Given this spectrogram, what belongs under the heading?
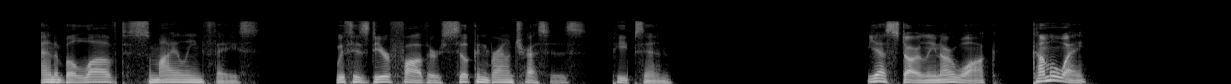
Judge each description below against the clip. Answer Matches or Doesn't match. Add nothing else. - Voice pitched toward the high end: Doesn't match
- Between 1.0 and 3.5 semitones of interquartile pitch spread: Doesn't match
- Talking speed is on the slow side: Matches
